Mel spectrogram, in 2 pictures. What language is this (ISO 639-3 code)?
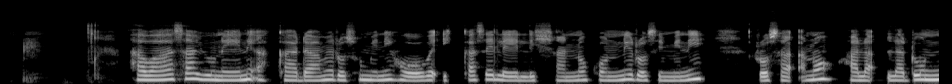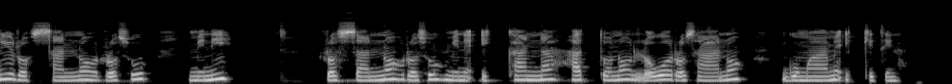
sid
